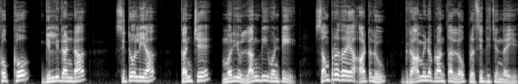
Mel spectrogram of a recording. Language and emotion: Telugu, neutral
